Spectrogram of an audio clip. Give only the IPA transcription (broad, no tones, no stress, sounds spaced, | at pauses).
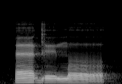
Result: œ ɡ ʉ m o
